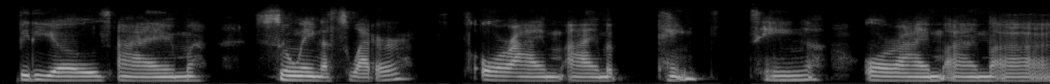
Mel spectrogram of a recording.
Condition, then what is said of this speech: Stuttering. So I like to start out saying that I stutter so that people know, but my stutter journey is a part of how I started sharing also.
